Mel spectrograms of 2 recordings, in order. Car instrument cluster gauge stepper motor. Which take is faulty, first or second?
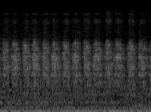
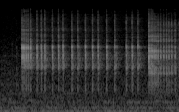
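second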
